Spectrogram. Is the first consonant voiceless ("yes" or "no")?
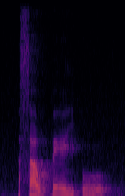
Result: yes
